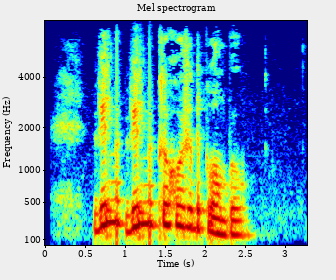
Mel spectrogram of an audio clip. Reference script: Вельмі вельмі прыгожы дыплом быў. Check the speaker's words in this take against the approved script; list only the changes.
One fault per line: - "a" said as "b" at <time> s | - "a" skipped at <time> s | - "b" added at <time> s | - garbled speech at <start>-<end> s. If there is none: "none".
none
